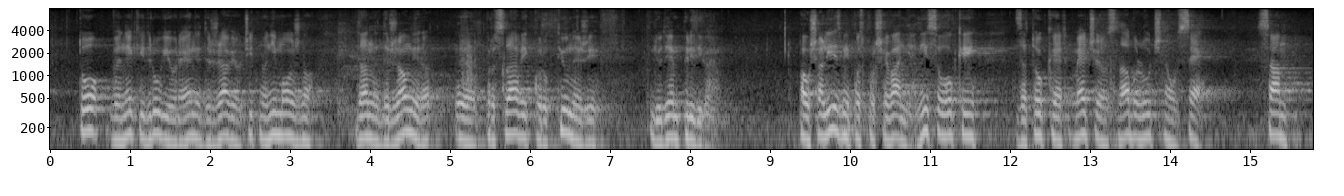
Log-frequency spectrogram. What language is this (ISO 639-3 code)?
slv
